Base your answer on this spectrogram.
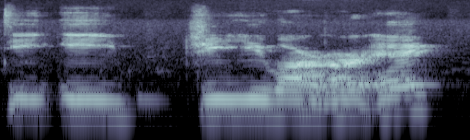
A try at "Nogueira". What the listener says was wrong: No, N.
